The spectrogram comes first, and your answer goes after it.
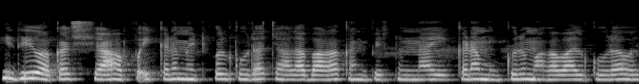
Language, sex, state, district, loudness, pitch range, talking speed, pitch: Telugu, female, Andhra Pradesh, Sri Satya Sai, -18 LUFS, 225-245 Hz, 120 wpm, 230 Hz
